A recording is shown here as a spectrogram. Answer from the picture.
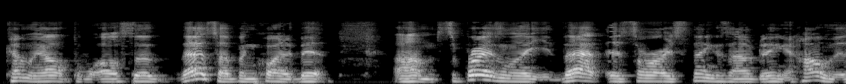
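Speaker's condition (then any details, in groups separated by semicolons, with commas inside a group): Brain injury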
